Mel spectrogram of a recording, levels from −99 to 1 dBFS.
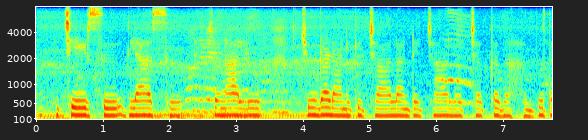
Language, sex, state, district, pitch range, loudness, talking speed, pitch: Telugu, female, Andhra Pradesh, Sri Satya Sai, 175-190 Hz, -19 LUFS, 75 wpm, 185 Hz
